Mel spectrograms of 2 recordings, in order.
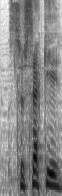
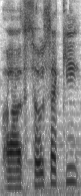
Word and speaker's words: Soseki: Suseki Natsume. Sorry, need to remember how to pronounce. Natsume means summer. Okay, but do you is that your full guess on his name? Oh, Soseki.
